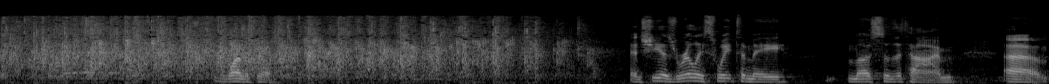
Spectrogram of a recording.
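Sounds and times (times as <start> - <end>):
audience applause: 0.0 - 6.1
speech: 2.2 - 3.0, 6.3 - 10.4.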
